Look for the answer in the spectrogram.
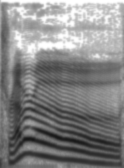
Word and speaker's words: Trevorrow: First up, Jurassic World, directed by Colin Trevorrow. I say Trevorrow. – I say it like tomorrow.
